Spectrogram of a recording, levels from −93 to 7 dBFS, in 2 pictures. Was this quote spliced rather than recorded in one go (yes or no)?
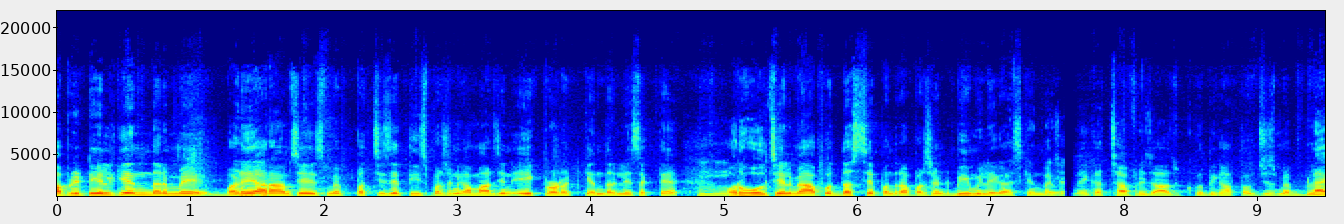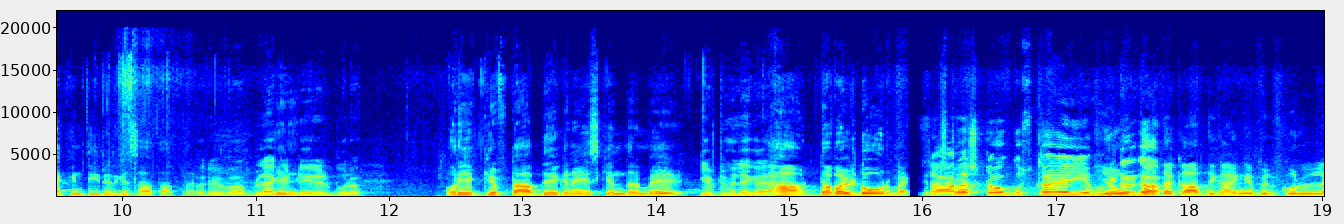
yes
